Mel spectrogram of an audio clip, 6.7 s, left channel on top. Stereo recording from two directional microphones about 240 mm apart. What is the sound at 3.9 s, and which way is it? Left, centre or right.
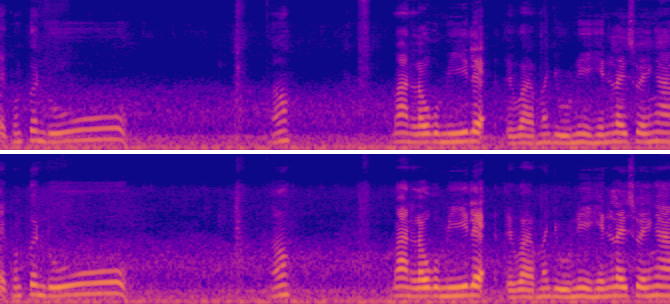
Speech, centre.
